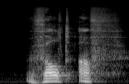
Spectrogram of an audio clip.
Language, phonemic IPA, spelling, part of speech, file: Dutch, /ˈvɑlt ˈɑf/, valt af, verb, Nl-valt af.ogg
- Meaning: inflection of afvallen: 1. second/third-person singular present indicative 2. plural imperative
